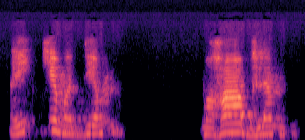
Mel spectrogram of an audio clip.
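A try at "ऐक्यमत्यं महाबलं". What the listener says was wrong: It is not Madhyam. Where is Madhyam? There is the problem of hard consonant and soft consonant. That has to be correct. Aikyamatyam. It is not Madhyam. That is Madhyam. Madh is different. You're making all the hard consonant into soft consonant.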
